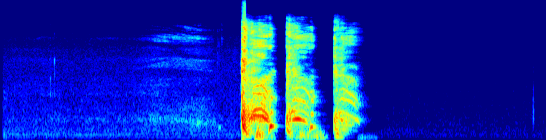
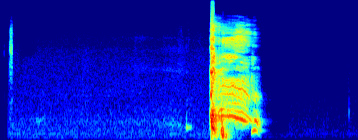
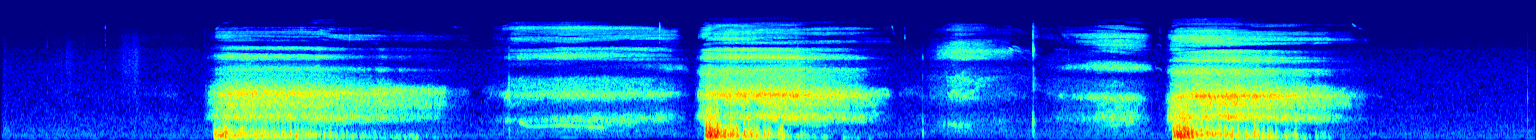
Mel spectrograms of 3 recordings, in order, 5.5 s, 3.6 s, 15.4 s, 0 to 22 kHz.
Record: {"three_cough_length": "5.5 s", "three_cough_amplitude": 32768, "three_cough_signal_mean_std_ratio": 0.26, "cough_length": "3.6 s", "cough_amplitude": 32768, "cough_signal_mean_std_ratio": 0.24, "exhalation_length": "15.4 s", "exhalation_amplitude": 26089, "exhalation_signal_mean_std_ratio": 0.38, "survey_phase": "beta (2021-08-13 to 2022-03-07)", "age": "18-44", "gender": "Female", "wearing_mask": "No", "symptom_runny_or_blocked_nose": true, "symptom_shortness_of_breath": true, "symptom_sore_throat": true, "symptom_abdominal_pain": true, "symptom_fatigue": true, "symptom_headache": true, "smoker_status": "Current smoker (1 to 10 cigarettes per day)", "respiratory_condition_asthma": true, "respiratory_condition_other": false, "recruitment_source": "Test and Trace", "submission_delay": "2 days", "covid_test_result": "Positive", "covid_test_method": "RT-qPCR", "covid_ct_value": 24.8, "covid_ct_gene": "ORF1ab gene"}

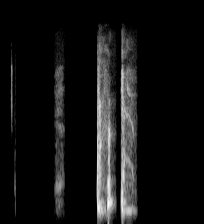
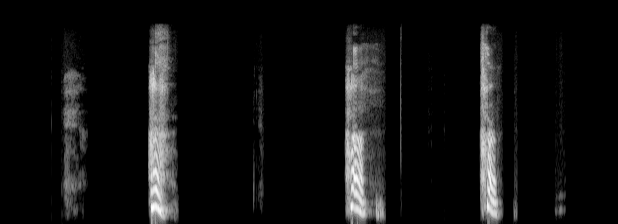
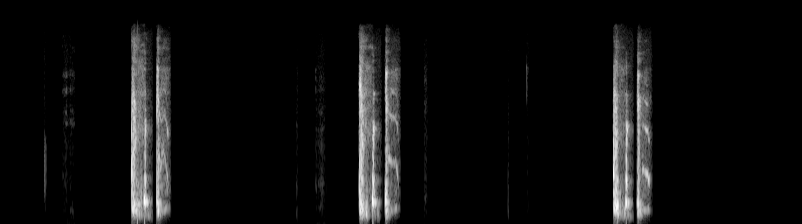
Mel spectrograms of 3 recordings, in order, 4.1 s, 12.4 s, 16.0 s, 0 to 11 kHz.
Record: {"cough_length": "4.1 s", "cough_amplitude": 27371, "cough_signal_mean_std_ratio": 0.2, "exhalation_length": "12.4 s", "exhalation_amplitude": 31081, "exhalation_signal_mean_std_ratio": 0.21, "three_cough_length": "16.0 s", "three_cough_amplitude": 27474, "three_cough_signal_mean_std_ratio": 0.18, "survey_phase": "beta (2021-08-13 to 2022-03-07)", "age": "65+", "gender": "Female", "wearing_mask": "No", "symptom_runny_or_blocked_nose": true, "symptom_loss_of_taste": true, "symptom_onset": "4 days", "smoker_status": "Never smoked", "respiratory_condition_asthma": false, "respiratory_condition_other": true, "recruitment_source": "Test and Trace", "submission_delay": "1 day", "covid_test_result": "Negative", "covid_test_method": "RT-qPCR"}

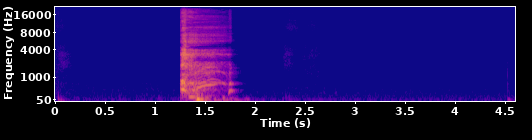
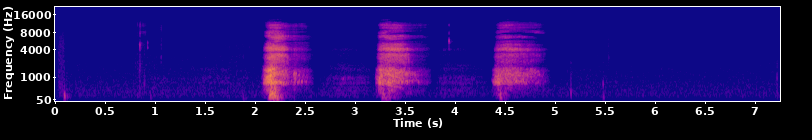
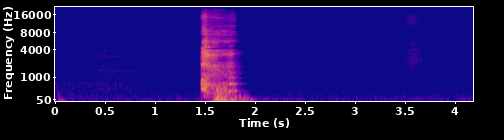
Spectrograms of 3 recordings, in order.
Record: {"three_cough_length": "4.6 s", "three_cough_amplitude": 14816, "three_cough_signal_mean_std_ratio": 0.21, "exhalation_length": "7.3 s", "exhalation_amplitude": 13393, "exhalation_signal_mean_std_ratio": 0.23, "cough_length": "4.2 s", "cough_amplitude": 13139, "cough_signal_mean_std_ratio": 0.21, "survey_phase": "alpha (2021-03-01 to 2021-08-12)", "age": "45-64", "gender": "Female", "wearing_mask": "No", "symptom_cough_any": true, "symptom_fatigue": true, "symptom_headache": true, "symptom_change_to_sense_of_smell_or_taste": true, "symptom_loss_of_taste": true, "symptom_onset": "5 days", "smoker_status": "Never smoked", "respiratory_condition_asthma": false, "respiratory_condition_other": false, "recruitment_source": "Test and Trace", "submission_delay": "2 days", "covid_test_result": "Positive", "covid_test_method": "RT-qPCR"}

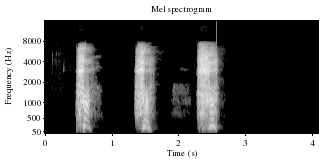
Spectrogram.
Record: {"exhalation_length": "4.1 s", "exhalation_amplitude": 31001, "exhalation_signal_mean_std_ratio": 0.33, "survey_phase": "beta (2021-08-13 to 2022-03-07)", "age": "45-64", "gender": "Female", "wearing_mask": "No", "symptom_runny_or_blocked_nose": true, "smoker_status": "Ex-smoker", "respiratory_condition_asthma": false, "respiratory_condition_other": false, "recruitment_source": "REACT", "submission_delay": "0 days", "covid_test_result": "Negative", "covid_test_method": "RT-qPCR", "influenza_a_test_result": "Negative", "influenza_b_test_result": "Negative"}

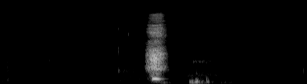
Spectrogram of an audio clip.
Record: {"exhalation_length": "3.1 s", "exhalation_amplitude": 22930, "exhalation_signal_mean_std_ratio": 0.18, "survey_phase": "beta (2021-08-13 to 2022-03-07)", "age": "18-44", "gender": "Female", "wearing_mask": "No", "symptom_runny_or_blocked_nose": true, "symptom_fatigue": true, "symptom_onset": "3 days", "smoker_status": "Never smoked", "respiratory_condition_asthma": false, "respiratory_condition_other": false, "recruitment_source": "Test and Trace", "submission_delay": "2 days", "covid_test_result": "Positive", "covid_test_method": "RT-qPCR", "covid_ct_value": 19.5, "covid_ct_gene": "N gene", "covid_ct_mean": 19.8, "covid_viral_load": "320000 copies/ml", "covid_viral_load_category": "Low viral load (10K-1M copies/ml)"}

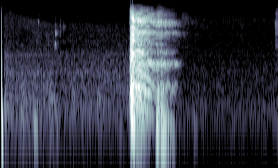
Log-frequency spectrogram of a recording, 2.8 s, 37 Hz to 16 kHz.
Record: {"cough_length": "2.8 s", "cough_amplitude": 30472, "cough_signal_mean_std_ratio": 0.21, "survey_phase": "beta (2021-08-13 to 2022-03-07)", "age": "45-64", "gender": "Male", "wearing_mask": "No", "symptom_none": true, "smoker_status": "Never smoked", "respiratory_condition_asthma": false, "respiratory_condition_other": false, "recruitment_source": "REACT", "submission_delay": "1 day", "covid_test_result": "Negative", "covid_test_method": "RT-qPCR"}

